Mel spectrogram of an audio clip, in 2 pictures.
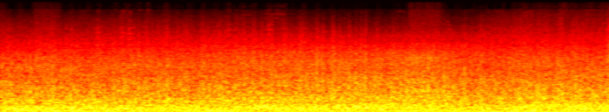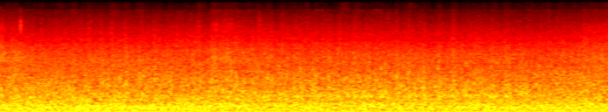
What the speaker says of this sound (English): And here we have our first proper train, an actual train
